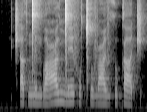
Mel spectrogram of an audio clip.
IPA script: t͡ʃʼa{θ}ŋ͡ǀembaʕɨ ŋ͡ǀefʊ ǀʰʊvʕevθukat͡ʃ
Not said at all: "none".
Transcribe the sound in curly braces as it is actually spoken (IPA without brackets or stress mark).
θ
